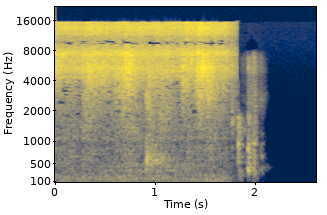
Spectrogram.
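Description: Steady broadband hiss of water running, like a shower spraying inside a van under construction, loud and continuous for nearly two seconds before cutting off abruptly with a few faint drips and knocks, then silence.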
